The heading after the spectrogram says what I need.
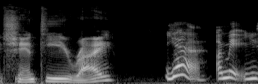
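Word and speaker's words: Shanti Roy: So my it's pronounced Shanti Rai. In the romanization of Bangla, you actually write it R-O-Y, which in English you pronounce Roy, but in Bangla that's Rai.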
